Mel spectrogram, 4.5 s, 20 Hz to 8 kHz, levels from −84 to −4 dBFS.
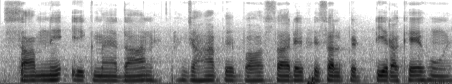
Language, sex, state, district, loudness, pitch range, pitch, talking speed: Hindi, male, Bihar, Purnia, -16 LUFS, 110-120 Hz, 115 Hz, 160 wpm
